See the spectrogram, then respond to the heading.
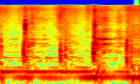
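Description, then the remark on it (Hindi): Quick running footsteps of a person fleeing back toward the stairs, about five hurried thuds in a fairly steady rhythm, over a constant low hum with no voices. “जब मैंने उस कमरे का दरवाजा धीमे से खोला तो देखा कि वहां आठ दस बोने जो दिखने में बड़े भयानक से थे मैं उन्हें देखते ही वहां से वापस सीढ़ियों की तरफ भागने लगा”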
